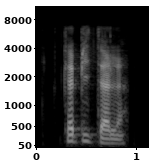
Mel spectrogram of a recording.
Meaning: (adjective) feminine plural of capital; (noun) plural of capitale
- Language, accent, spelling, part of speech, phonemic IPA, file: French, France, capitales, adjective / noun, /ka.pi.tal/, LL-Q150 (fra)-capitales.wav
